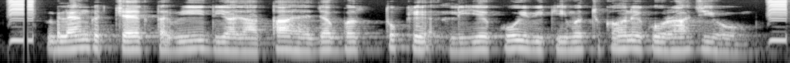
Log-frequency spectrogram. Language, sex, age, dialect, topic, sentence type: Hindi, female, 18-24, Kanauji Braj Bhasha, banking, statement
